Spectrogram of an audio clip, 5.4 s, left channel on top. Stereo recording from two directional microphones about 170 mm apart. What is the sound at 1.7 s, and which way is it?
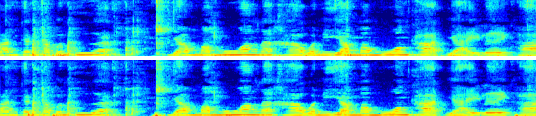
Speech, 20° right (ahead or behind).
